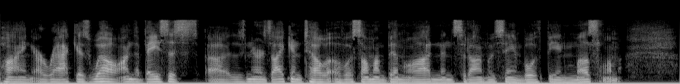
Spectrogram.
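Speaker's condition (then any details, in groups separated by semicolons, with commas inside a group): No condition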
